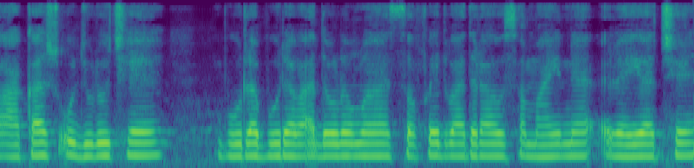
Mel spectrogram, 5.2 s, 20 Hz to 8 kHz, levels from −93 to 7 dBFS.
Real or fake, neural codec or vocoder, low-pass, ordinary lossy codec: fake; codec, 16 kHz, 4 kbps, X-Codec, WavLM features, trained on Multilingual LibriSpeech; 7.2 kHz; none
